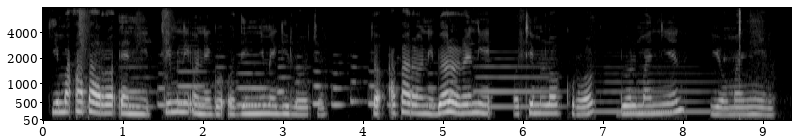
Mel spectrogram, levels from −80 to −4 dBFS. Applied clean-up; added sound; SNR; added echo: none; Brass instrument; 13 dB; none.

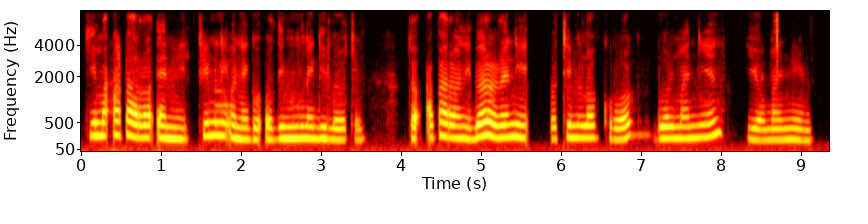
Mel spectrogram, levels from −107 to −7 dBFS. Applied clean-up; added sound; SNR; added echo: neural diffusion model UNIVERSE++.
